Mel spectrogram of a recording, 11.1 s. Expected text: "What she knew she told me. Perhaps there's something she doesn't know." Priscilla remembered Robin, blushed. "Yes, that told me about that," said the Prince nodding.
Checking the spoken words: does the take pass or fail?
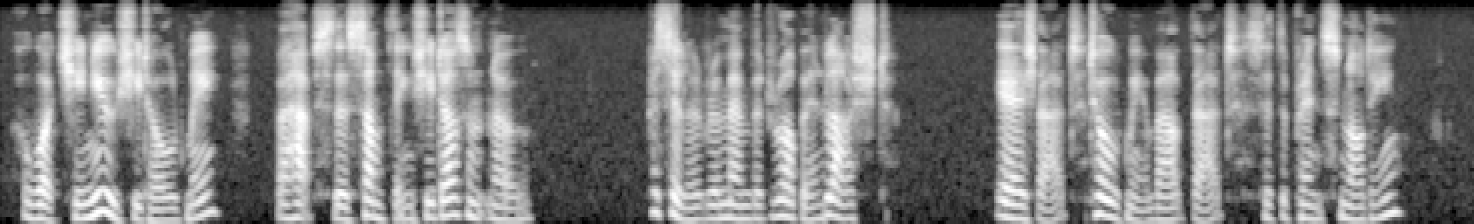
pass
